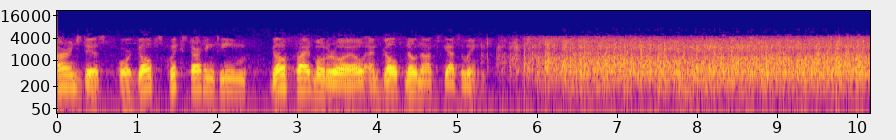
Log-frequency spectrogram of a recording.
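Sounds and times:
speech: 0:00.0 - 0:05.6
studio audience applause: 0:05.4 - 0:10.1.

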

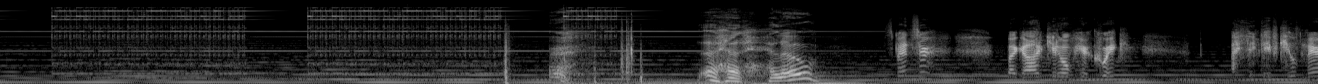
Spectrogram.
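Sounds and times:
telephone ringing: 0:00.0 - 0:08.9
speech: 0:07.1 - 0:08.3, 0:08.9 - 0:09.4, 0:10.1 - 0:11.4, 0:12.5 - 0:13.1.

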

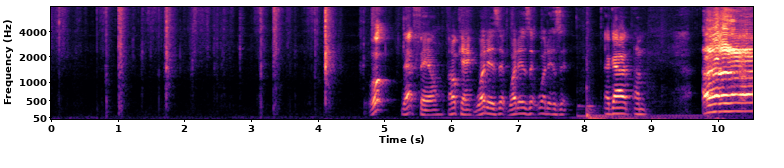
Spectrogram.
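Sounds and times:
tarot cards being shuffled and drawn by hand: 0:00.0 - 0:04.8
speech: 0:04.8 - 0:09.1, 0:09.8 - 0:10.5.

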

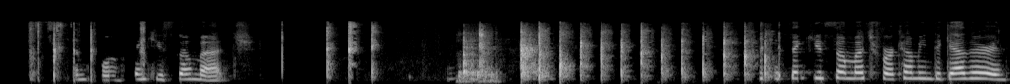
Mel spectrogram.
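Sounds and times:
speech: 0:00.8 - 0:02.6, 0:04.5 - 0:05.1, 0:07.9 - 0:10.0
audience applause: 0:04.6 - 0:07.8.

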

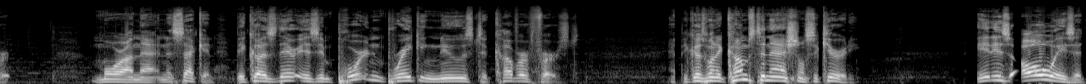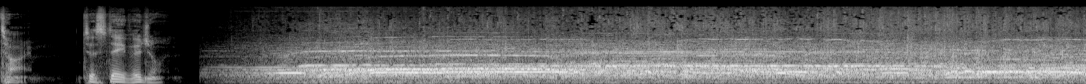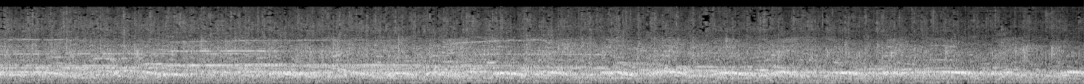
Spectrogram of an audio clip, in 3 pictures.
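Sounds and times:
speech: 0:00.9 - 0:05.8, 0:06.7 - 0:08.6, 0:09.8 - 0:12.6
cheering in the House of Representatives: 0:12.9 - 0:32.5.

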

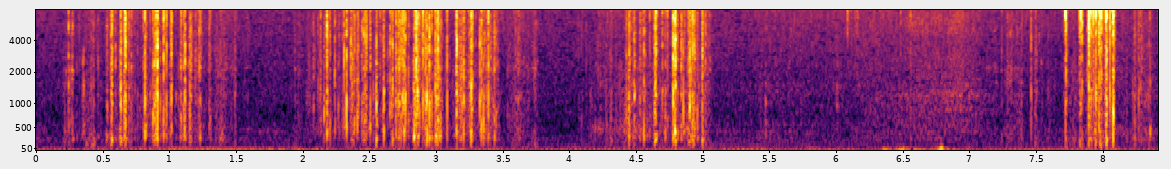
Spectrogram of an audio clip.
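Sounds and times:
ear cleaning crackling rustles and scratchy scrapes: 0:00.3 - 0:05.1, 0:07.2 - 0:08.3.

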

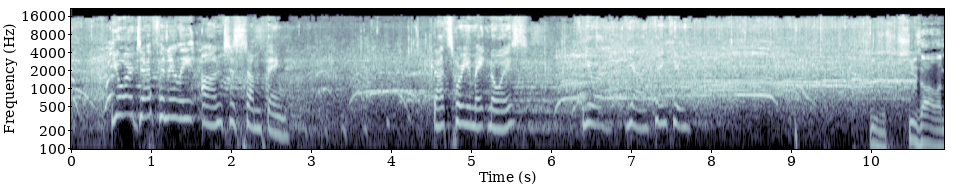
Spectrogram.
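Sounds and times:
speech: 0:00.8 - 0:03.0, 0:04.5 - 0:07.9, 0:10.0 - 0:10.9
audience applause: 0:03.1 - 0:04.8, 0:05.8 - 0:10.8.

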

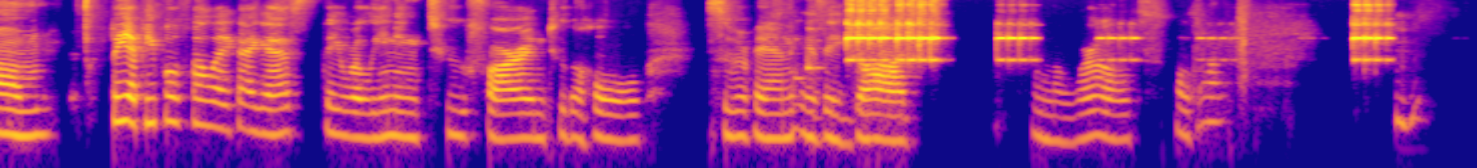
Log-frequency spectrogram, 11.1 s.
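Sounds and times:
speech: 0:00.0 - 0:07.0, 0:07.8 - 0:09.5, 0:10.5 - 0:10.8
phone alarm going off: 0:06.0 - 0:09.4, 0:10.2 - 0:10.7.

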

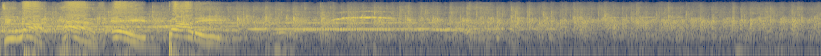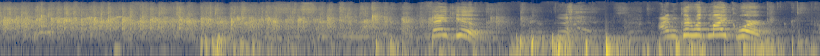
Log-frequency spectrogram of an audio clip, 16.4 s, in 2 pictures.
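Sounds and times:
crowd applauding: 0:00.0 - 0:14.0
speech: 0:00.8 - 0:02.4, 0:12.7 - 0:13.1, 0:15.0 - 0:16.0
whistles: 0:03.3 - 0:04.1, 0:06.3 - 0:06.8, 0:08.7 - 0:09.7.

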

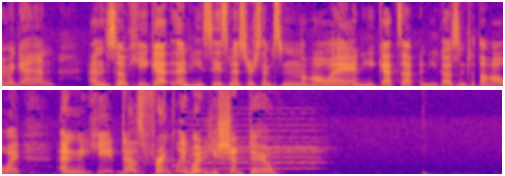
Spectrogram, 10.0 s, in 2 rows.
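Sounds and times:
speech: 0:00.0 - 0:07.9
apartment door buzzer: 0:06.9 - 0:08.3.

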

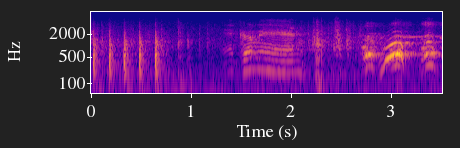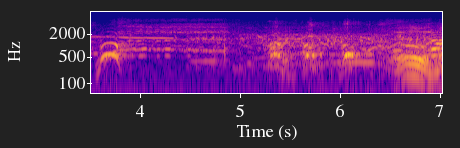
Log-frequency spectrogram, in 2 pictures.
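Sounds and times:
speech: 0:01.5 - 0:03.6, 0:06.5 - 0:07.0
laughter: 0:02.9 - 0:07.0
goats and sheep bleating in a shed: 0:03.8 - 0:07.0.

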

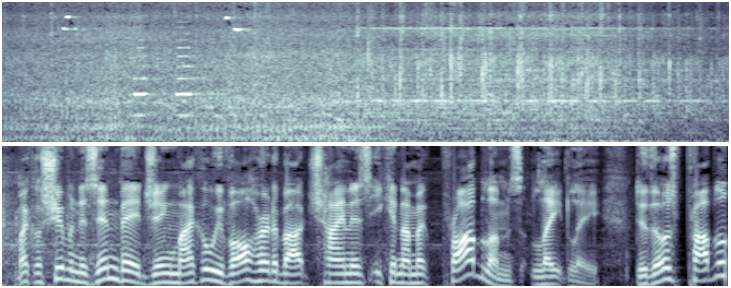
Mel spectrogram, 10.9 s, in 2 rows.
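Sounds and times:
freight train arriving: 0:00.0 - 0:09.4
train horn toots: 0:01.0 - 0:05.8
crowd murmur: 0:01.9 - 0:06.6
speech: 0:05.6 - 0:10.8.

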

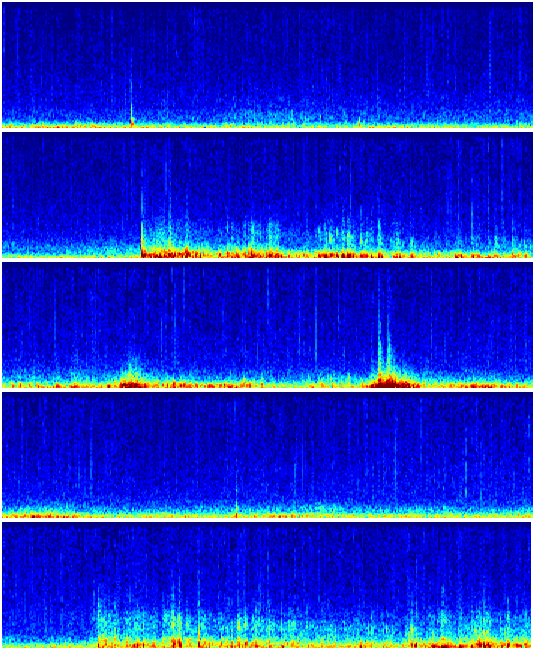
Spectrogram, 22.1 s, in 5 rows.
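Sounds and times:
steady wash of heavy rain: 0:00.0 - 0:22.1
sharp loud thunder crack: 0:05.6 - 0:08.4, 0:18.5 - 0:22.1
low grumbling thunder in a rainstorm: 0:05.6 - 0:14.0, 0:18.3 - 0:22.1.

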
